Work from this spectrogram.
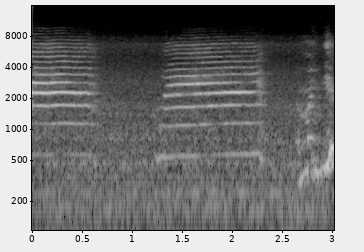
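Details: Pet cat meowing twice indoors, each call a clear, sustained, level tone, with a short pause between them, then a woman's voice speaking Tamil to it about food.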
